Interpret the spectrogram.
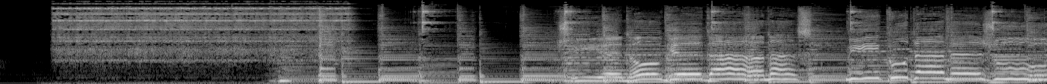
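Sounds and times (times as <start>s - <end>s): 
electric school bell ringing with a harsh metallic buzz: 0.5s - 3.6s
music: 2.8s - 10.4s
speech: 6.2s - 10.4s.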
